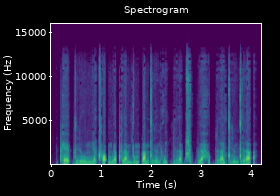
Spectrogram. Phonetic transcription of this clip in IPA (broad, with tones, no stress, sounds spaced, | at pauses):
pʰ ɛː˦˥ p̚ k r uː˦˥ m i˨˩ a̯ tʰ ɔ˥˩ ʔ m ɯ˨˩ a̯ pʰ l a˨˩ m j o˦˥ m p a˥˩ m t r o˩˦ n k w i˨˩ t̚ p r a˨˩ p̚ t͡ɕʰ o˦˥ k̚ p ɯ˧ a̯ h o˥˩ k̚ p r a˧ j t r u˨˩ n t r a˥˩ ʔ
